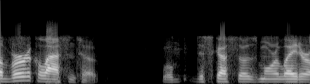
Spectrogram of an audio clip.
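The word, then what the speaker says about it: asymptote: say it I mean the p is silent asmt to yeah if you say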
